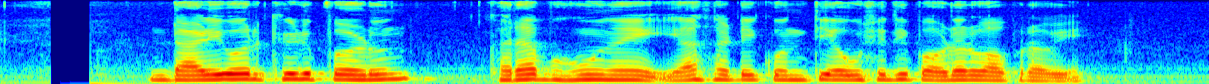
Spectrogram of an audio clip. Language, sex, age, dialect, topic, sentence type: Marathi, male, 25-30, Northern Konkan, agriculture, question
